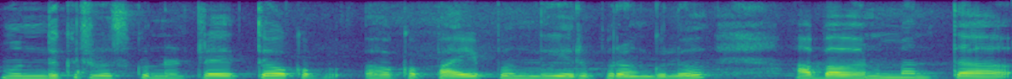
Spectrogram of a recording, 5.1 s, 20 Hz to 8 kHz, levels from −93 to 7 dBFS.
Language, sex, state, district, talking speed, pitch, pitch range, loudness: Telugu, female, Andhra Pradesh, Srikakulam, 130 wpm, 195 Hz, 185-210 Hz, -18 LUFS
